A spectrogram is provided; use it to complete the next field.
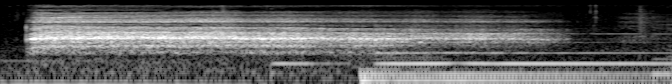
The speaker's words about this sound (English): And now exhale through the mouth once again.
